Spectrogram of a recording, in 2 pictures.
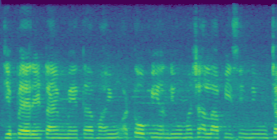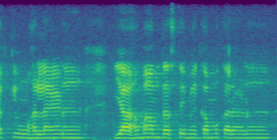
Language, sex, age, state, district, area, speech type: Sindhi, female, 60+, Rajasthan, Ajmer, urban, spontaneous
